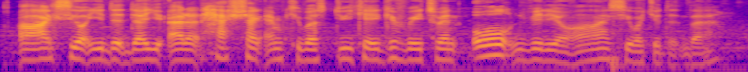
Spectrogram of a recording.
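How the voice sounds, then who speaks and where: Over noticeable background noise, the speech comes at a very fast pace with hardly any pauses. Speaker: speedcubing youtuber. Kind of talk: casual commentary reacting to giveaway entries.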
